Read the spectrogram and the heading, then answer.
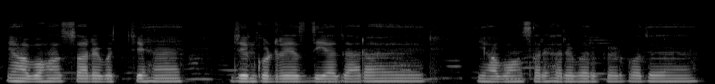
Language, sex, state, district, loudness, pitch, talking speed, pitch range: Hindi, male, Chhattisgarh, Bastar, -33 LUFS, 140 Hz, 150 wpm, 135-140 Hz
